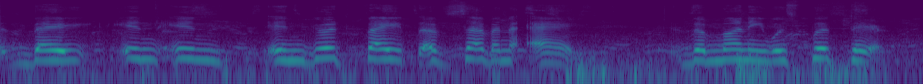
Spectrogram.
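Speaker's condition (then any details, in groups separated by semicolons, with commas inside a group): Cerebral palsy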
